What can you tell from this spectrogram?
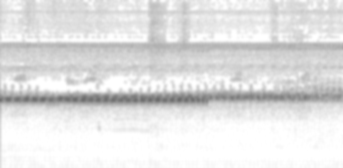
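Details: Southern toads calling in Florida as a mating call: a sustained high trill, loud at first then fading after three seconds, with faint background chirps.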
